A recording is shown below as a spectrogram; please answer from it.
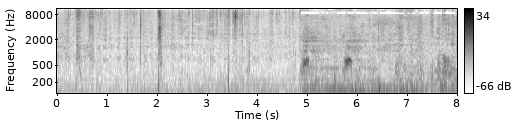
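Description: A Staffordshire bull terrier puppy panting, with scattered light clicks from its claws and harness on a concrete path. About five seconds in this gives way to the open sound of a dog park: distant voices, dogs and a low steady hum.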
